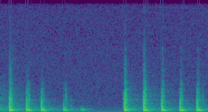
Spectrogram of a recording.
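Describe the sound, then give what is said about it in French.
Two quick bursts of knocking on the door of a father's office: four sharp raps, a brief pause, then five more, crisp, with no voices. “George frappe au bureau de son père.”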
